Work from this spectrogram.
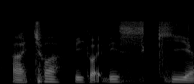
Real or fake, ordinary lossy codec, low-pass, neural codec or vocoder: real; none; none; none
